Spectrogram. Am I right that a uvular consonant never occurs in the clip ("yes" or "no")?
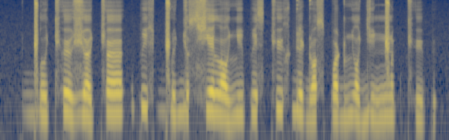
yes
